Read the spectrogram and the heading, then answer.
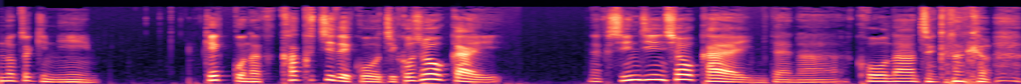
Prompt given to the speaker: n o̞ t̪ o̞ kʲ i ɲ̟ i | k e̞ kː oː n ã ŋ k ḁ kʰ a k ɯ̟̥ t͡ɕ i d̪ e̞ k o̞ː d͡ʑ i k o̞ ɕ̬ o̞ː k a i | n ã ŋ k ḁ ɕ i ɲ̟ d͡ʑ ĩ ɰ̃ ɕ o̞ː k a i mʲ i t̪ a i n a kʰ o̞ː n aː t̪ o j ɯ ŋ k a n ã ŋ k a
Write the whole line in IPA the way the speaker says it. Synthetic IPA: n o̞ t̪ o̞ kʲ i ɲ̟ i | k e̞ kː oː n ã ŋ k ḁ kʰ a k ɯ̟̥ t͡ɕ i d̪ e̞ k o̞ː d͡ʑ i k o̞ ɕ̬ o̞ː k a i | n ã ŋ k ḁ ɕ ĩ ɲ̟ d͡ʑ ĩ ɰ̃ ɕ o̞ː k a i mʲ i t̪ a i n a kʰ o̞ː n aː t̪ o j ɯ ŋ k a n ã ŋ k a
